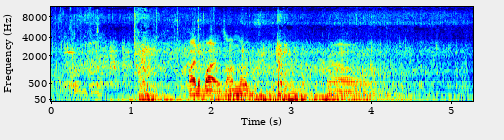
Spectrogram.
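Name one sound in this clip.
Debris crashes down with a loud, deep rumble.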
